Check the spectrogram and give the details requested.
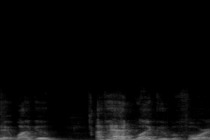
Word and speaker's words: wagyu: Wagyu steak is that how you say it wagyu I've had wagyu before it's so good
